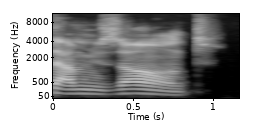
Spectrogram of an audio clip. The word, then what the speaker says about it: amusant: Si esta frase fuese masculina, se pronunciaría il est amusant. Il est amusant sin la pronunciación de la T, porque se escribiría sin E, y traduciría él es divertido.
